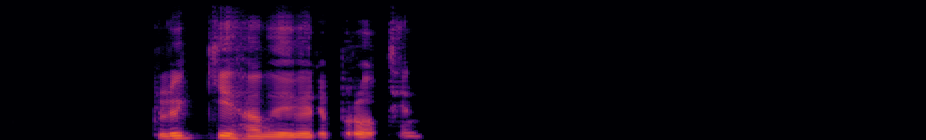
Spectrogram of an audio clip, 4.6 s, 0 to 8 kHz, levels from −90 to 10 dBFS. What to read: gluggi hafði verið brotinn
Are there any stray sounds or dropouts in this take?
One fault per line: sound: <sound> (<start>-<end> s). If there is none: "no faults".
no faults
